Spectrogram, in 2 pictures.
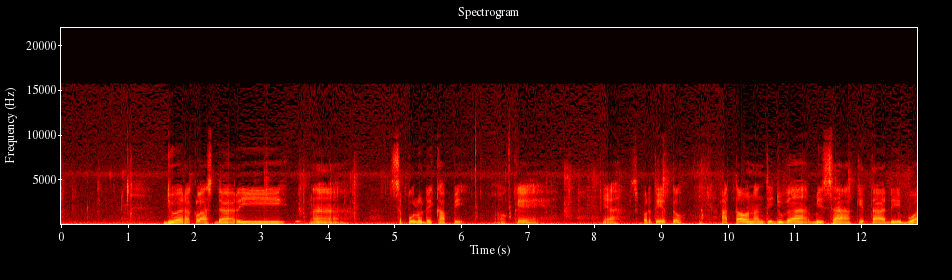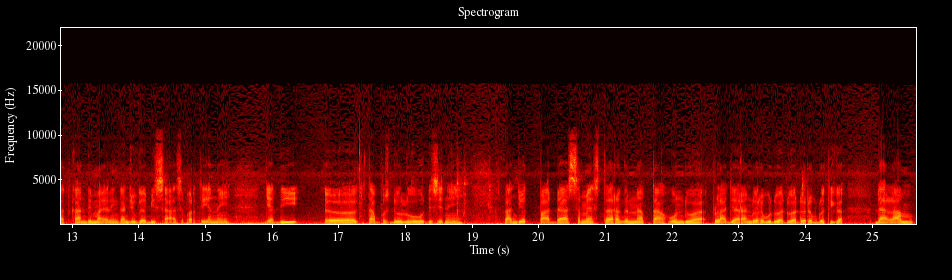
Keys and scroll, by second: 0.0 Delete, 6.8 ctrl+shift+Left, 7.7-8.8 typing, 11.0 i, 18.9 BackSpace.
